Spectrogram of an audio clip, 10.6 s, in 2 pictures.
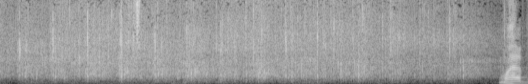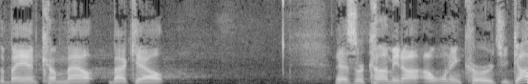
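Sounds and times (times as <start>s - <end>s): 
audience hand clapping: 0.0s - 5.3s
speech: 5.0s - 7.0s, 8.6s - 10.5s.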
